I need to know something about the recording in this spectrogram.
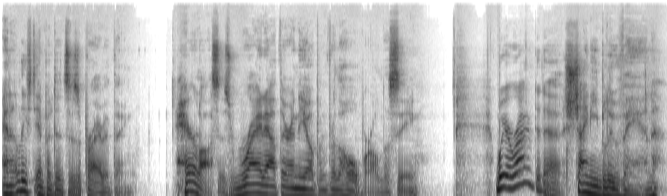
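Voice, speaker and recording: A middle-aged man reads a first-person story for an audiobook. His voice is on the low side and husky, with plenty of fry at the edges. The delivery is wry and storytelling in manner. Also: wildly swooping pitch, normal speed, a little mellow. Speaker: author reading own audiobook.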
